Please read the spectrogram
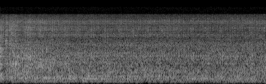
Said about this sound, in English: All right, just settling into the Porsche Cayenne. What a beautiful, can you even call this an SUV? Oh my God, this thing is something else.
